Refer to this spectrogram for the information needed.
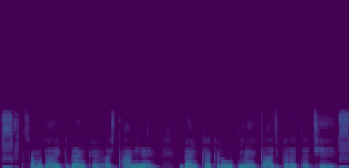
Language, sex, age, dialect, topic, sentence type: Maithili, male, 18-24, Southern/Standard, banking, statement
